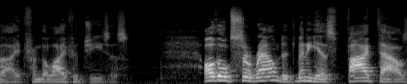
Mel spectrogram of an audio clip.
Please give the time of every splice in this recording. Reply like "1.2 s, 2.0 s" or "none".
2.3 s, 2.9 s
